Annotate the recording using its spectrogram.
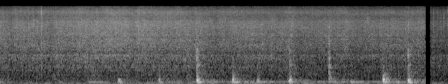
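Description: Onion and spice masala sizzling in butter in a nonstick pan while a wooden spatula stirs it, the spatula knocking and scraping against the pan about every half second.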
